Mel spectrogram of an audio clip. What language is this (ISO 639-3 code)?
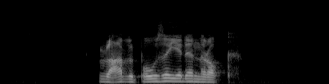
ces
